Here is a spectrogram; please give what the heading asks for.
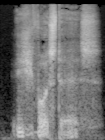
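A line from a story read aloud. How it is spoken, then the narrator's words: Murmured. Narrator (German): murmelte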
